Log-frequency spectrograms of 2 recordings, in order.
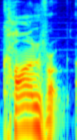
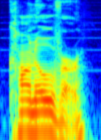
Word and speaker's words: Conover: Adam Conver- um, Conover, I think that's how he pronounces his name.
